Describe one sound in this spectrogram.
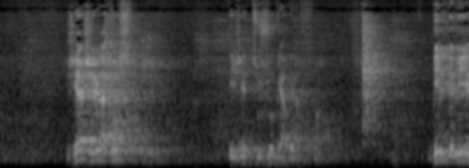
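A man sings into a microphone in an echoing room, in phrases with pauses between them.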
